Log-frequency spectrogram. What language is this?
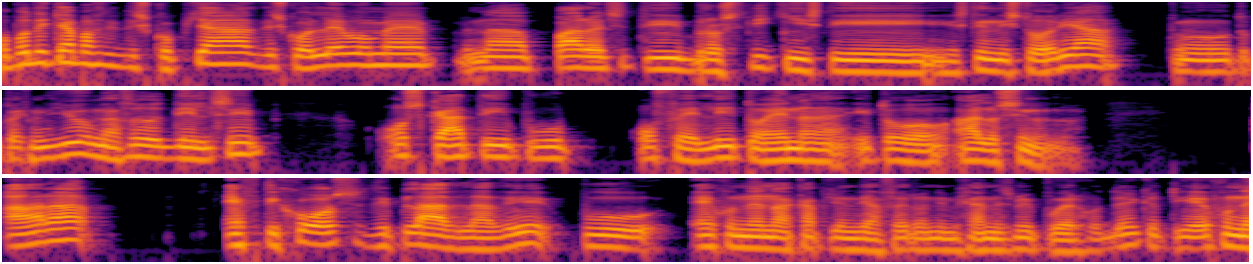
Greek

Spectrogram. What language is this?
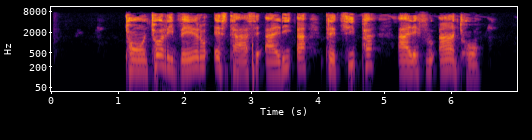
Esperanto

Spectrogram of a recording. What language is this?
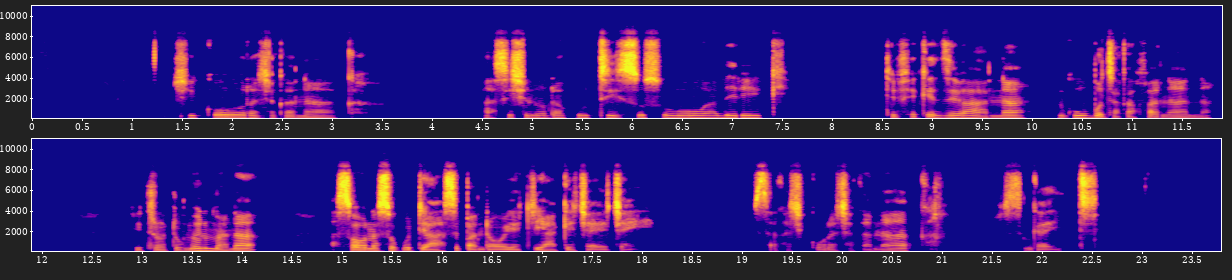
Ndau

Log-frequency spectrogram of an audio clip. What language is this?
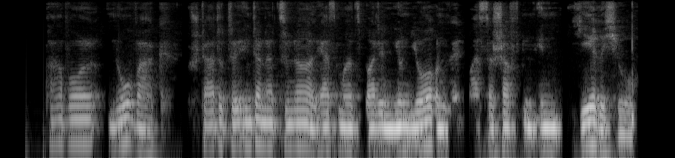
German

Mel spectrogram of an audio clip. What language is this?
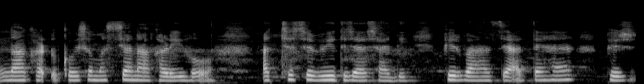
Hindi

